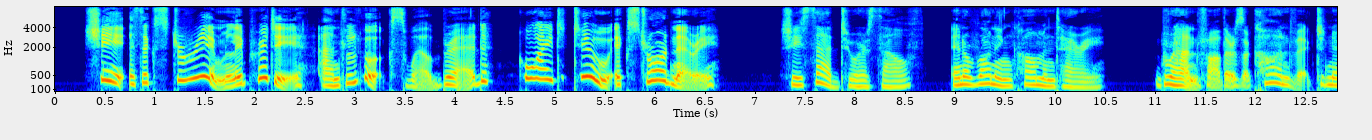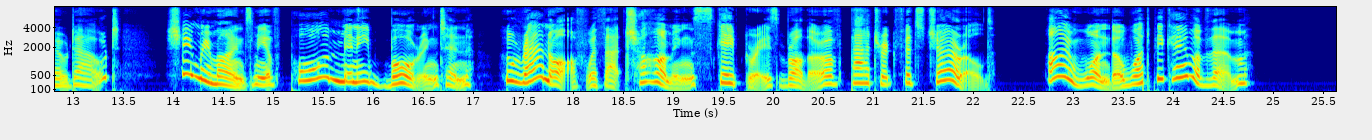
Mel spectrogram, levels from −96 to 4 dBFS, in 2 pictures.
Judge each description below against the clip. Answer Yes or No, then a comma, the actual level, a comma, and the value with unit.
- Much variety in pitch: Yes, wide, 8.9 semitones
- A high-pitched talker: Yes, very high, 250 Hz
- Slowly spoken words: Yes, slow, 110 wpm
